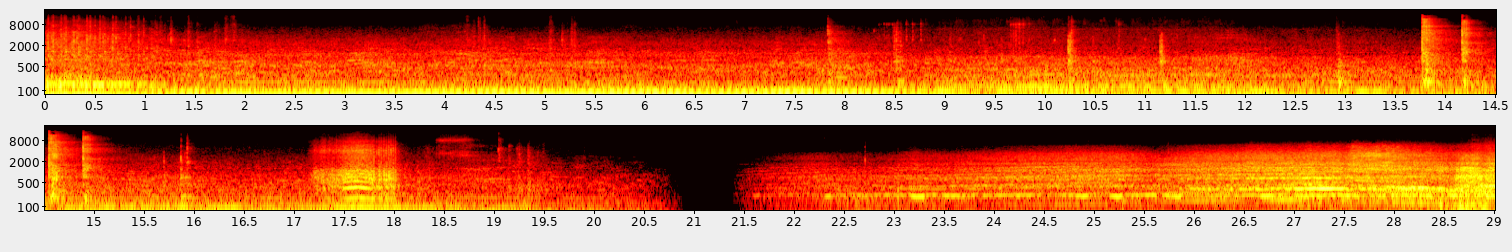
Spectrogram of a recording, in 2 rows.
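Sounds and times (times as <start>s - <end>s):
car engine idling: 0.0s - 20.8s.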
